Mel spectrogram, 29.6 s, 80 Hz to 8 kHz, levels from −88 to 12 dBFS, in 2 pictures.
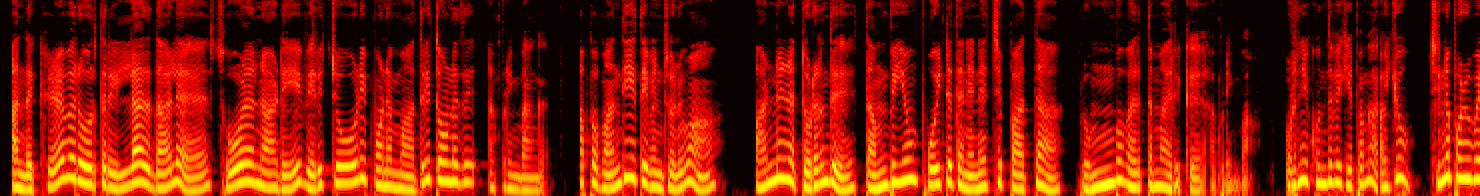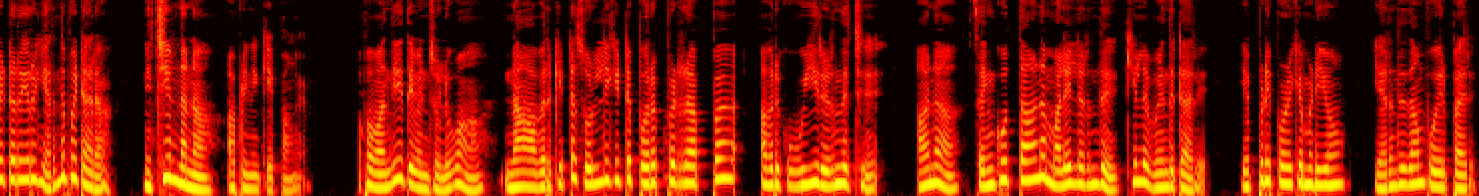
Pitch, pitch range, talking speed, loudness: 195 Hz, 165-225 Hz, 115 wpm, -19 LUFS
